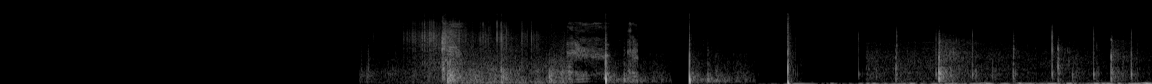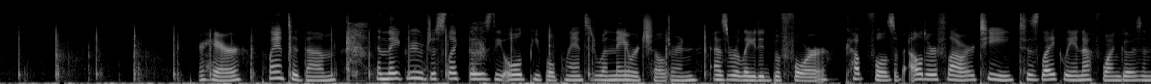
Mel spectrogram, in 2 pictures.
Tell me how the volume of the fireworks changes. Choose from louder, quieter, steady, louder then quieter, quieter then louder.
quieter.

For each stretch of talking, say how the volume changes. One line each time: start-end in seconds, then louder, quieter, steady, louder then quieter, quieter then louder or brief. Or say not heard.
13.5-22.9 steady.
